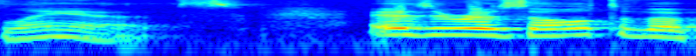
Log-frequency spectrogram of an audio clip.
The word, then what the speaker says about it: LAANC: to test your knowledge low altitude authorization and notification capability pronounced Lance as a result of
